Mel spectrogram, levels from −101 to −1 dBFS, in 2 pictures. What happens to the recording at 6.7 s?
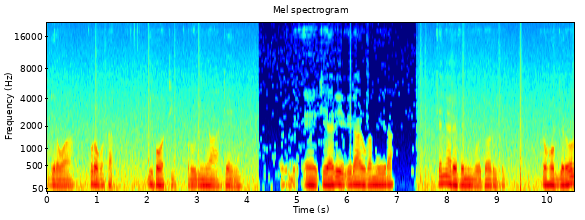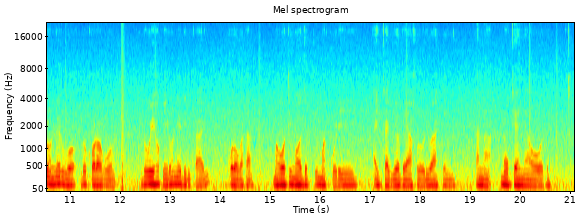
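At 6.7 s the clip is inside a stretch of overdone noise removal running from 4.22 to 7.40 s. The noise reducer is set far too aggressively for a room whose background sits only about 16 dB under the speech. Any frequency band close to its noise estimate gets pulled down hard or cut out, taking the quieter parts of the voice along with it. The background drops and breaks up into twinkling specks.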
